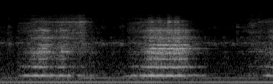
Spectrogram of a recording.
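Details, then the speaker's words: Woodturning thread chasing on the lathe: rasping cuts with a ringing hum and whistle on each pass. The chaser chatters because the chuck stops the tool rest getting close enough; worked nearer, there would be no vibration. "Hear the vibration? If I worked over there you wouldn't hear it, but I can't get it along far enough because of the chuck."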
